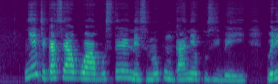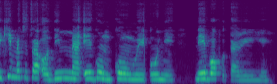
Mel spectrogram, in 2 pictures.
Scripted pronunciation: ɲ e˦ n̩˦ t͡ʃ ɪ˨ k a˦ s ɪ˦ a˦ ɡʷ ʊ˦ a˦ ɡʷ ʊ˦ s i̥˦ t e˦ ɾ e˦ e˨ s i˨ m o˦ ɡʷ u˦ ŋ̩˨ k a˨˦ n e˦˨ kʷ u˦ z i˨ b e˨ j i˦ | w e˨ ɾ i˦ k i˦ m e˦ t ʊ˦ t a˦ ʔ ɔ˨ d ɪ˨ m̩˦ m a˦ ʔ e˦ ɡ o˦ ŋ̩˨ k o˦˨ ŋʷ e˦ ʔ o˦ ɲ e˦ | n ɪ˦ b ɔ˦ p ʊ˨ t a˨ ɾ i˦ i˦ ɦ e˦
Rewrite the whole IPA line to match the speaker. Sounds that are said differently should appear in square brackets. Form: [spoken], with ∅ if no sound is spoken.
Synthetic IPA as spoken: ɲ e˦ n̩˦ t͡ʃ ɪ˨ k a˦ s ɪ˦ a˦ ɡʷ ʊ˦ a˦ ɡʷ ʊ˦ s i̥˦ t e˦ ɾ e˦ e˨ s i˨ m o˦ [kʷ] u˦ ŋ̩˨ k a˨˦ n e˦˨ kʷ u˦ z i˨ b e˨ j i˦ | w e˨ ɾ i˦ k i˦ m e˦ t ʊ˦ t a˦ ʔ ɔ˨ d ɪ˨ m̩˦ m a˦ ʔ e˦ ɡ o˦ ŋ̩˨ k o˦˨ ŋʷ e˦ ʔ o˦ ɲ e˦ | n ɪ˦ b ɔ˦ p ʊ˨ t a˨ ɾ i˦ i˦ ɦ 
